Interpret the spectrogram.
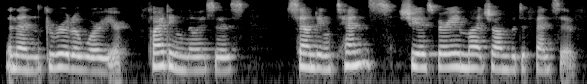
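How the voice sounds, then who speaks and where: A woman's voice: on the high side, steady tone, moderate pace. A woman speaking conversationally as an interview guest, explaining her creative work in earnest detail. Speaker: interview guest, audio drama producer and composer.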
